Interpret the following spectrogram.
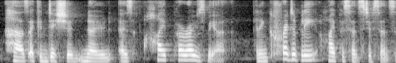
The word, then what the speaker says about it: hyperosmia: much for joining me and joy did I pronounce hyperosmia right yes it's hyperosmia hyperosmia yes it is um a very rare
